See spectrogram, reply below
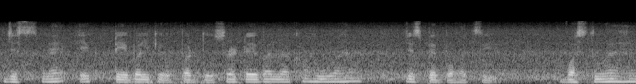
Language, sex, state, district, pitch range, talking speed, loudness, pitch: Hindi, male, Chhattisgarh, Bilaspur, 110-130 Hz, 140 wpm, -18 LUFS, 120 Hz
